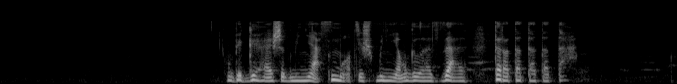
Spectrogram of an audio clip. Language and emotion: Russian, angry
